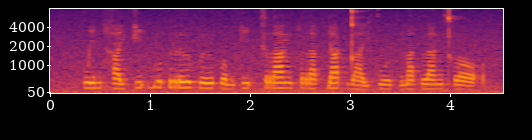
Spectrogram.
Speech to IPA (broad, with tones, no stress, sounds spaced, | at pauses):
k w i˦˥ n h a˧ j k i˦˥ ʔ b u˥˩ ʔ r ɯː˥˩ p ɯː˦˥ p o˨˩ m k i˦˥ ʔ k r a˥˩ ŋ p r a˦˥ t̚ j a˥˩ k̚ d a˨˩ j k w u˨˩ k̚ m a˦˥ t̚ l a˦˥ ŋ kʰ l ɔ˨˩ ʔ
